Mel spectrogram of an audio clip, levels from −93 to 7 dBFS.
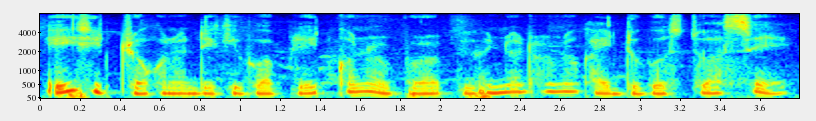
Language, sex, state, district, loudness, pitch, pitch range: Assamese, female, Assam, Sonitpur, -19 LUFS, 205 Hz, 195-250 Hz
